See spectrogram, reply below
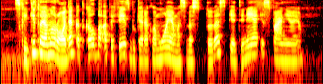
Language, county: Lithuanian, Kaunas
